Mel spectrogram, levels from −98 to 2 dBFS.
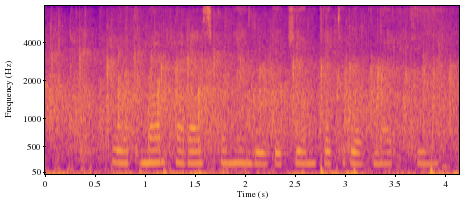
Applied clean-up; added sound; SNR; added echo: none; Applause + Writing; -4 dB; none.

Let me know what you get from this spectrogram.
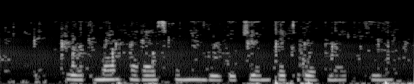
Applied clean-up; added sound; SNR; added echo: classical method spectral subtraction.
